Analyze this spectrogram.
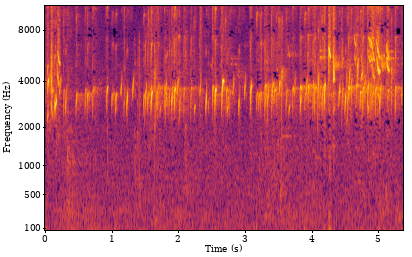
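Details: Goldfinch mating call, a twitter said to prepare males and get them singing: a sharp opening chirp, then softer, steady high twittering that grows busier and brighter toward the end.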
